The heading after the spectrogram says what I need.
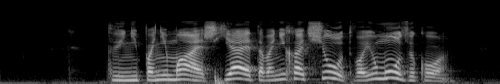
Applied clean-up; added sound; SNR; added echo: none; none; none; none.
